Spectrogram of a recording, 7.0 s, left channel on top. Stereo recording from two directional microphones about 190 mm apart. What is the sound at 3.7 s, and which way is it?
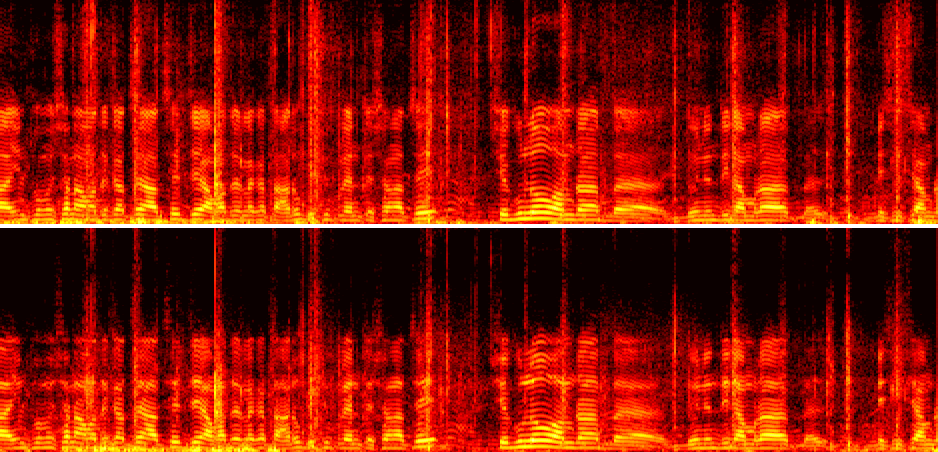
Speech, 25° left (ahead or behind).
